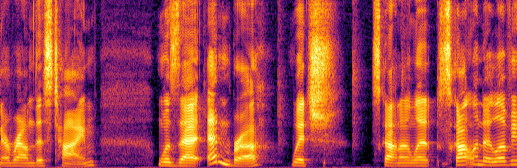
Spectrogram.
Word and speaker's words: Edinburgh: So what was also happening around this time was that Edinburgh, which Scotland, I love you, and I didn't want to be one of those people that tried to mispronounce your capital.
